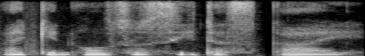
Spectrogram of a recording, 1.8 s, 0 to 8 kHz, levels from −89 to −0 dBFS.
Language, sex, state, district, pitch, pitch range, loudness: English, female, Arunachal Pradesh, Longding, 220 Hz, 205-230 Hz, -17 LUFS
